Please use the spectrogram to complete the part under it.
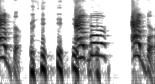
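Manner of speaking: mock, very high, livid, furious repetitive harping. Recounting an overheard couple's argument, imitating a livid woman. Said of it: "Because she kept saying ever".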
